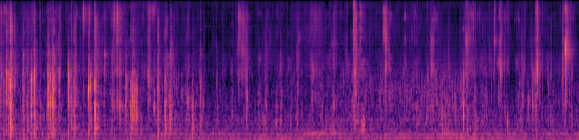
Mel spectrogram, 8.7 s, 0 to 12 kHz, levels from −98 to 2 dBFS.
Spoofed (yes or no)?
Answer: yes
